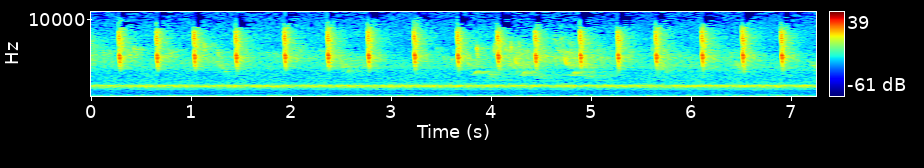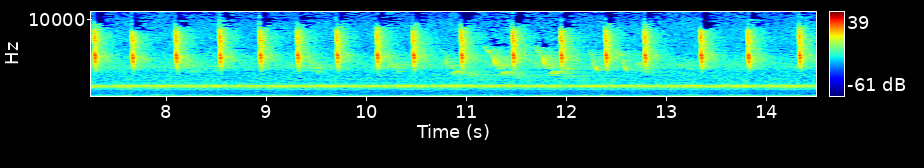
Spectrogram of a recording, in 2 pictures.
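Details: Chorus of periodical cicadas from the 2021 emergence after a 17-year wait: an unbroken mid-pitched hum runs beneath a long series of quick, high, downward-sweeping bird chirps about every half second.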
